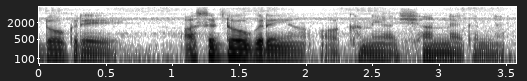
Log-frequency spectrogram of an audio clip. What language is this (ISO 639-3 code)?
doi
